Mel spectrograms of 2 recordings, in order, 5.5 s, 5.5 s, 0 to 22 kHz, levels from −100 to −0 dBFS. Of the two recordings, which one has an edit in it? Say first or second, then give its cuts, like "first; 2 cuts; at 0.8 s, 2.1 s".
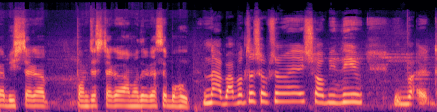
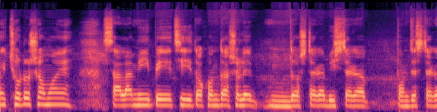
first; 1 cut; at 2.5 s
